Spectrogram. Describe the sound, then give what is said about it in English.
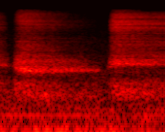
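A voice imitates heavy breathing while aiming a sniper: two loud, breathy exhales, the second following a brief pause, with no words spoken. “You don't remember breathing?”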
